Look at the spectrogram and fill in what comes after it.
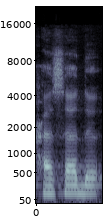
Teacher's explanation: یہاں پر دال آیت کی وجہ سے ساکن ہو جائے گا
